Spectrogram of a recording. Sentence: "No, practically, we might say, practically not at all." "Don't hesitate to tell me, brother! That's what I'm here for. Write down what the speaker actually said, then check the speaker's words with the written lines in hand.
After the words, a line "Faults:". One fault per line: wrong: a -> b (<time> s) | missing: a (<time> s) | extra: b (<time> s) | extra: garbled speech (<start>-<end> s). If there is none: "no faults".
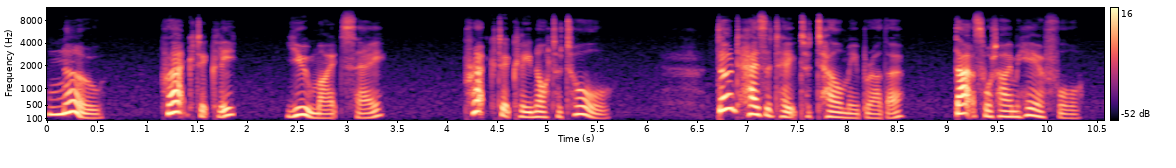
"No, practically, you might say, practically not at all." "Don't hesitate to tell me, brother! That's what I'm here for.
Faults:
wrong: we -> you (2.4 s)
